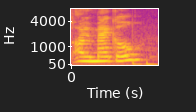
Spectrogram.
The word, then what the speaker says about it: Omegle: gone on the home page and it's actually pronounced omegle no I'm Eagle like I'd be calling if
